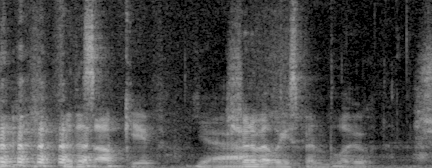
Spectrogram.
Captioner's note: all laugh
